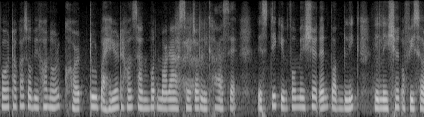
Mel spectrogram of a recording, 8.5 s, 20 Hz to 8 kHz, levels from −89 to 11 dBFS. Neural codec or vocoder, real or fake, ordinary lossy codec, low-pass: codec, 16 kHz, 0.8 kbps, ZipCodec; fake; none; none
